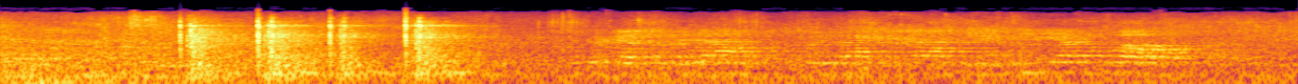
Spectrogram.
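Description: About five sharp knocks within a second or so, ringing in a large room, followed by faint, indistinct voices.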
